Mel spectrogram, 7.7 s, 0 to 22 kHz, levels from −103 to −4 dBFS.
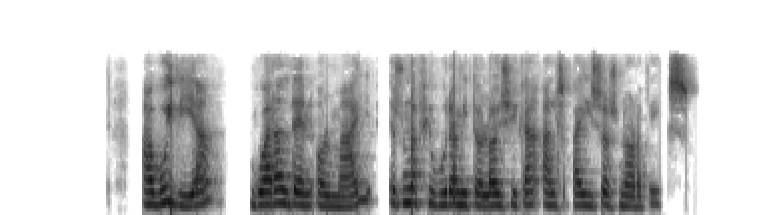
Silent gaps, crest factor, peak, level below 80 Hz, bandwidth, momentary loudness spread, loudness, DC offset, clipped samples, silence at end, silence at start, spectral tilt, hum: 2.26-2.48 s, 3.78-3.86 s; 18 dB; -2 dBFS; -54 dBFS; 7.8 kHz; 8 LU; -20 LUFS; under 0.1%; under 0.1%; 0.85 s; 1.4 s; -5 dB/octave; none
